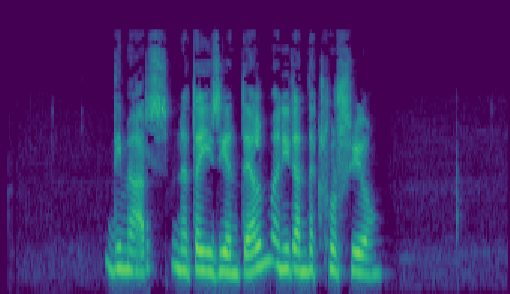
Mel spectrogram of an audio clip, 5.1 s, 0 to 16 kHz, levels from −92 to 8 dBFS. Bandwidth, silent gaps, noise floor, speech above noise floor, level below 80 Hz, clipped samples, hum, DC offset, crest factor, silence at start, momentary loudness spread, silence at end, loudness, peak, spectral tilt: 11 kHz; none; -72 dBFS; 50 dB; -76 dBFS; under 0.1%; none; under 0.1%; 20 dB; 1.05 s; 9 LU; 1.3 s; -22 LUFS; -4 dBFS; -4.5 dB/octave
